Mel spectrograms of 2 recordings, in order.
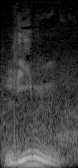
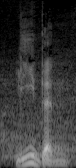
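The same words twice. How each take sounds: First: The b sound is swallowed and barely heard. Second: The b sound is clearly pronounced.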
